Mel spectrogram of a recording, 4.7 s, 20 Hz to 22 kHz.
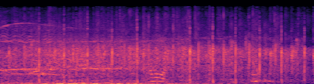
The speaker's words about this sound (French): Et puis, pour fêter ce 14e point, on vous applaudit.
